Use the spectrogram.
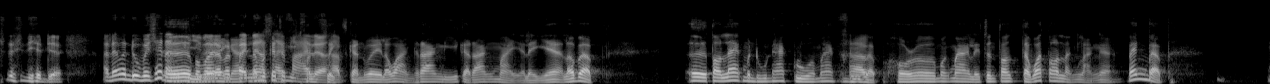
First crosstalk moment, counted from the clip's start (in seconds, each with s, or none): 1.6 s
